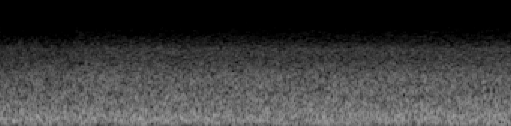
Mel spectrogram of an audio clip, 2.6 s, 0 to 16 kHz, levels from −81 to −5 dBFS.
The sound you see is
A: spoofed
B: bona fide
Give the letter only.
B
